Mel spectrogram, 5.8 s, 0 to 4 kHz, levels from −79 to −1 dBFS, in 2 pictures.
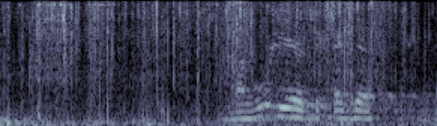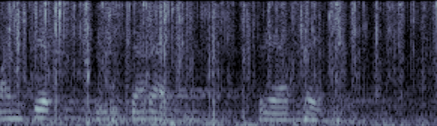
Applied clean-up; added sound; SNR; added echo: none; Keys jangling; -1 dB; reverberation time 1.5 s.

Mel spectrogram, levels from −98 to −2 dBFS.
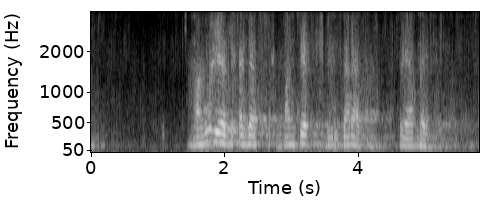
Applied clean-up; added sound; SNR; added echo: neural separator model SepFormer DNS4.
